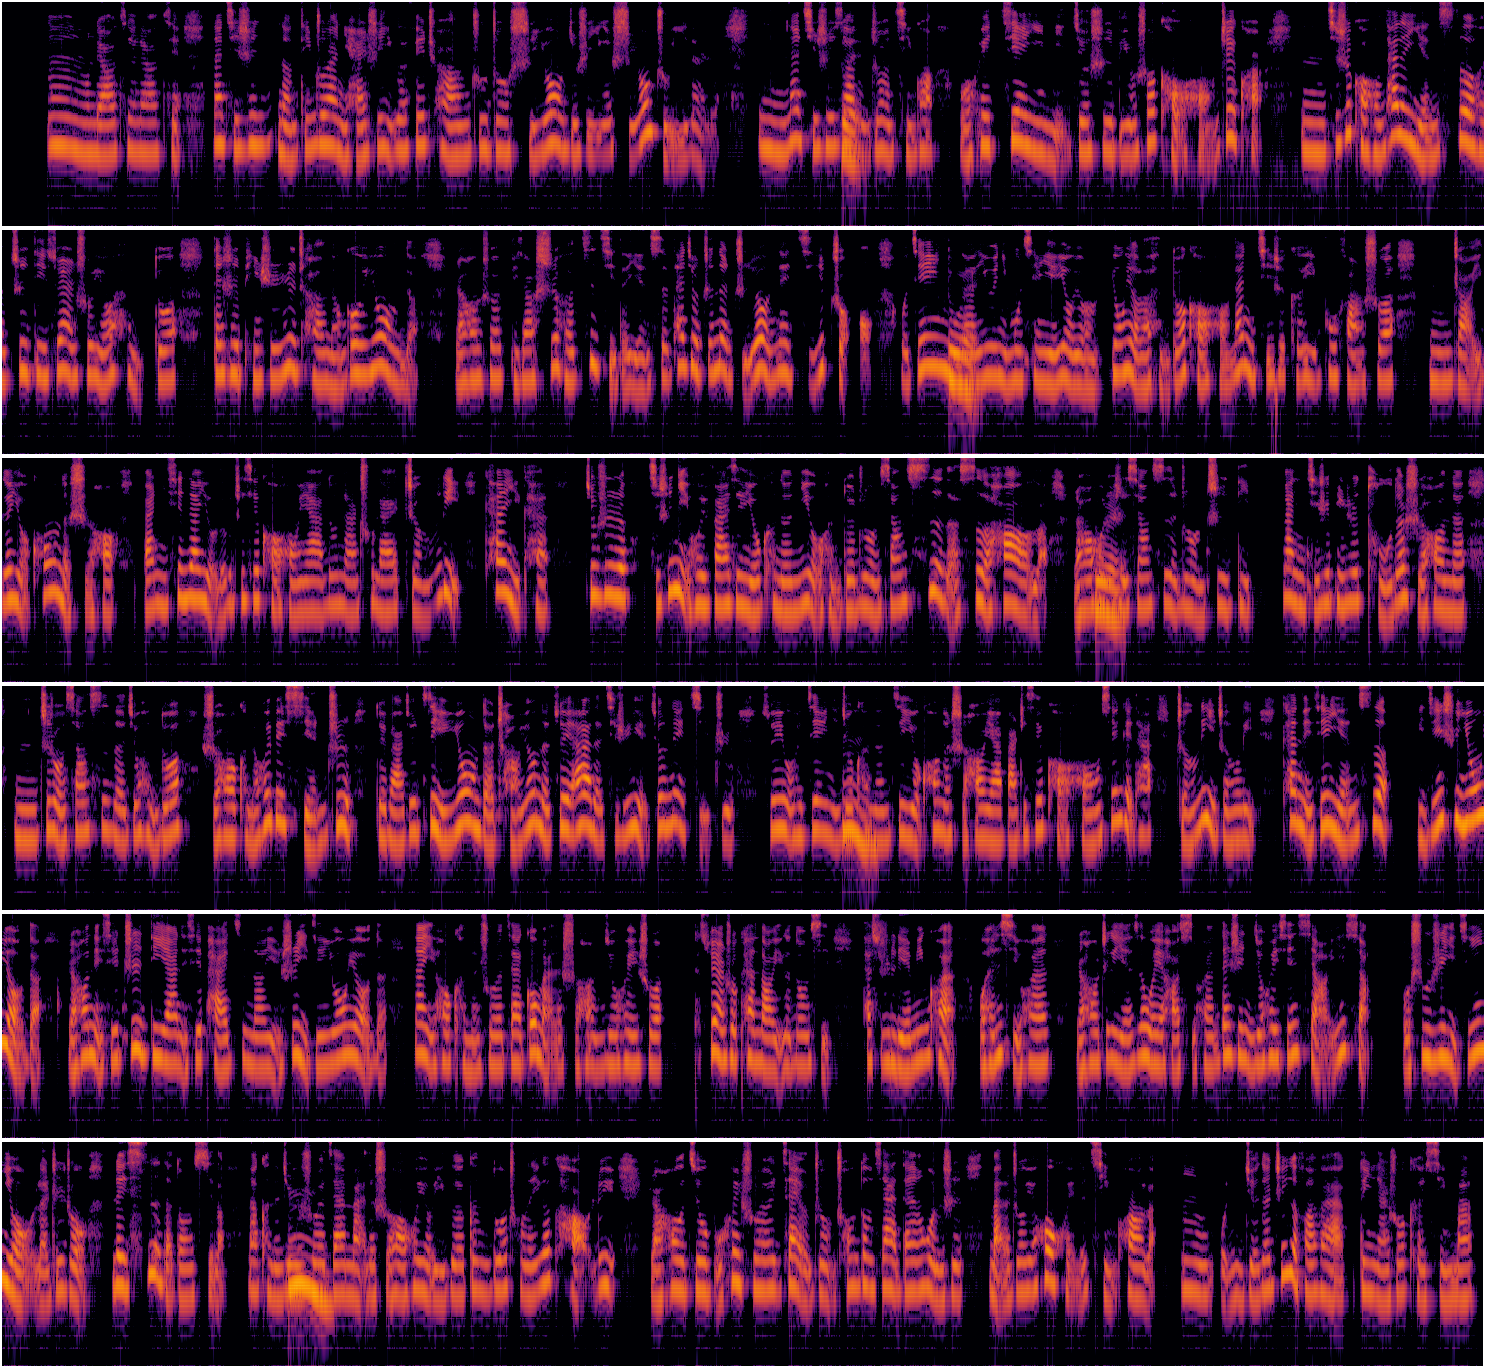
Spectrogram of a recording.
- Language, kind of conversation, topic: Chinese, advice, 我怎样才能对已有的物品感到满足？
- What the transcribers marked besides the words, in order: static; distorted speech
